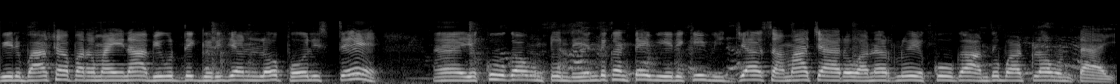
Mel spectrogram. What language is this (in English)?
Telugu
